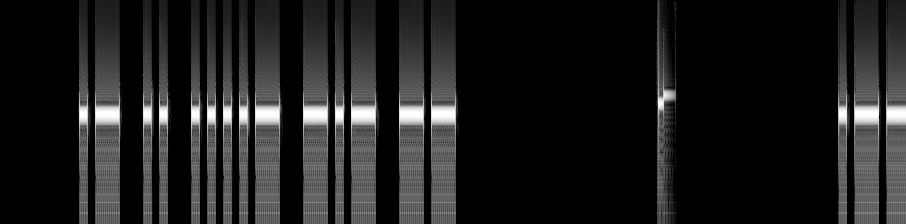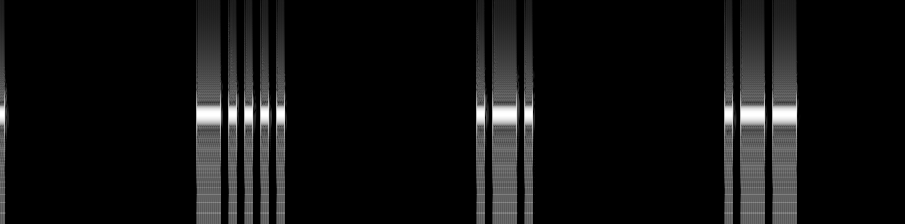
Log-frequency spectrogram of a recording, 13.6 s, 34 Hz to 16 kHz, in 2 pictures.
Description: Morse code, heard as a keyed tone, about 20 wpm, spaced as for 9 wpm, 700 Hz. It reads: AI4KM W6RW
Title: USA Call Signs - 8x Character Spacing - 20wpm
